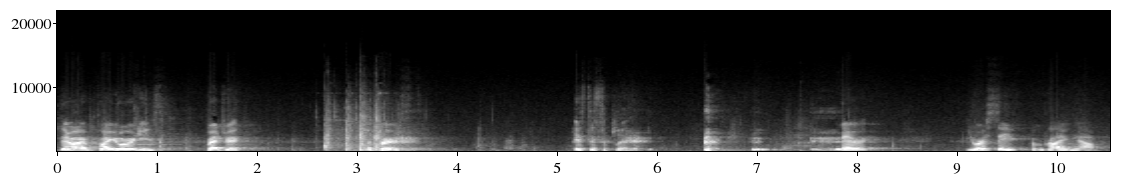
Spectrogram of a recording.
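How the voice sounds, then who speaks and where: A teenage boy on stage playing a stern, orderly hospital governor who speaks formally and deliberately. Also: high voice, lively intonation, fairly bright tone, full character voice. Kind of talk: high school stage play acting. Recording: echoey hall, clearly noisy.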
